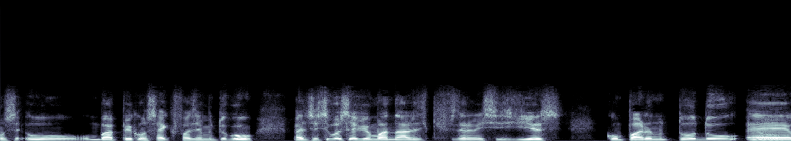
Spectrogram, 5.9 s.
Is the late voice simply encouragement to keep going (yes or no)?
yes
